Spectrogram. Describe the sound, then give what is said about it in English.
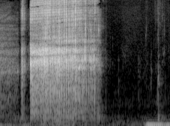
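A voice imitates a big car scraping along a wall while turning a tight corner: a short click, then a loud, harsh, sustained grinding hiss lasting over a second, followed by quiet and a low rumble. “about three hours after buying the car, I have a huge, huge scratch and dent in the car. I'd scraped it all across the wall.”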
